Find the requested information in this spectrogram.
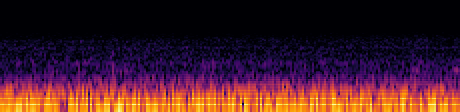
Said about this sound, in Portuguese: E a gente está quase pousando.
